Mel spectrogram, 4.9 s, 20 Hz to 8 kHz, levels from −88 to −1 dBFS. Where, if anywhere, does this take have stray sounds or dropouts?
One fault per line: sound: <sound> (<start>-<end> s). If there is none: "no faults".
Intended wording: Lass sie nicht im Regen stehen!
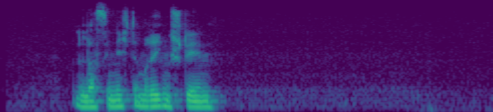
no faults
